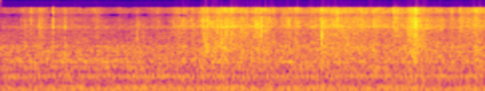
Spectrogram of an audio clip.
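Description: A steady low electrical hum from a kitchen appliance, with faint rustling of the plastic wrap being pulled off a frozen pizza.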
